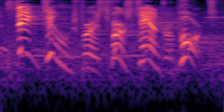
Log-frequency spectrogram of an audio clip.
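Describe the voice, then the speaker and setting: A woman's voice: huge pitch swings, unhurried, pushed and bright, soft background music, heavily acted. A woman voicing a peppy, scheming little creature who works for a gossip magazine, eager and fawning. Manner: eager, fawning, sales-pitch chatter.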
